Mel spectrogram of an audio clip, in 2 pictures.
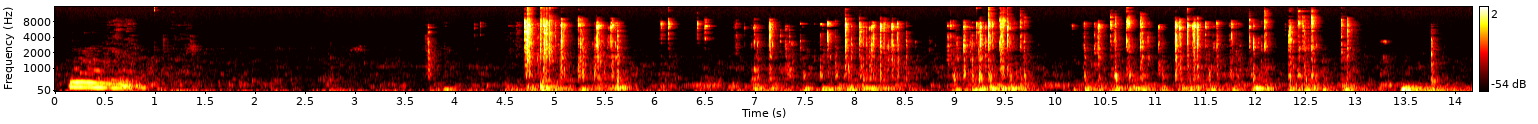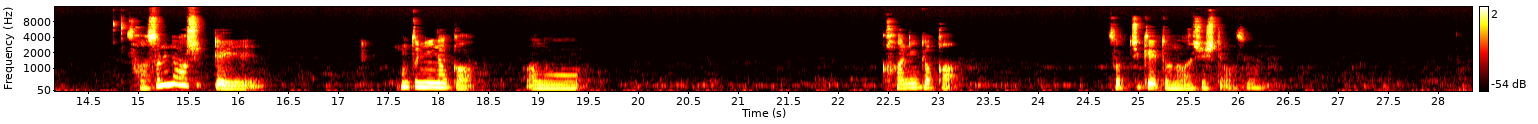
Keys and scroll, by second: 6.6-9.6 typing, 10.5 Return, 10.7-11.9 typing, 12.2 Return.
